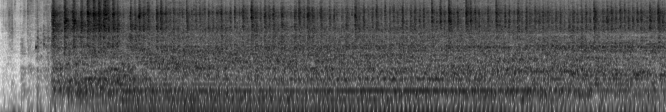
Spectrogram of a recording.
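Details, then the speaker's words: Roadside-found mower with a swapped engine, run for about three oil changes' worth without an oil change so the oil is very thin: loud running with a hard metallic rod knock every revolution, like a blade hitting the deck, though no blade is fitted. "so basically yeah that it sounds like it's the blade robbing the edge of the deck but there's no blade under there"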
